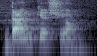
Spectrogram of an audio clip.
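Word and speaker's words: Danke schön: थैंक यू को को बोलते हैं आप लोग डांके ओके और थैंक यू सो मच को डांके शयन थैंक यू सो मच डांके शयन ओमलाउड का खास ख्याल रखना अभी ओमलाउड कहां पे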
